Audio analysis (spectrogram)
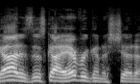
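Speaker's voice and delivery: ordinary delivery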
